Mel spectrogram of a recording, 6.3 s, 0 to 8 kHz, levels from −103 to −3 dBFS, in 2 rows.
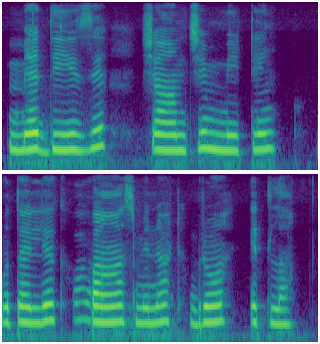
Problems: none marked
